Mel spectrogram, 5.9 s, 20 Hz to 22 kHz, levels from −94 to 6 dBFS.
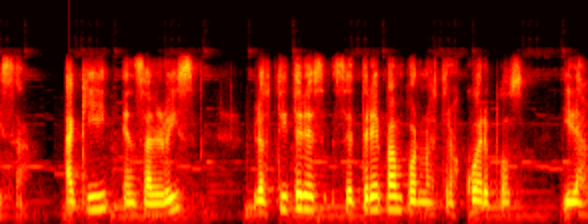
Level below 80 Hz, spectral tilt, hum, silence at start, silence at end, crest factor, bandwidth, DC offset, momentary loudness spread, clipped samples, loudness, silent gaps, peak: -68 dBFS; -2 dB/octave; none; 0 s; 0 s; 24 dB; 10.5 kHz; under 0.1%; 9 LU; under 0.1%; -22 LUFS; none; 0 dBFS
